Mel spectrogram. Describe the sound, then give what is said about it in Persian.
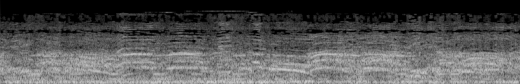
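Dense crowd of young protesters chanting slogans against the dictator while holding hands in a circle on Sepehr Street, Tehran; many voices overlap in a loud, continuous roar throughout. “در آن سوی شهر در خیابان سپهر تهران معترضان جوان دست یک دیگر را گرفتند، حلقه بستند و شعار مرگ بر دیکتاتور سر دادند.”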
